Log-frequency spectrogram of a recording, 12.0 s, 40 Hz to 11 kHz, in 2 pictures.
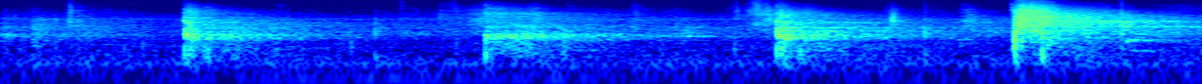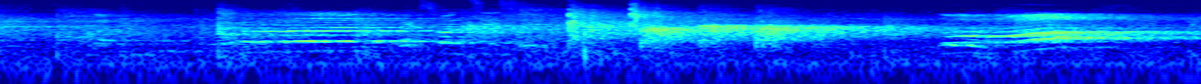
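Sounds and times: tennis ball struck by racket: 0.1s - 6.0s.

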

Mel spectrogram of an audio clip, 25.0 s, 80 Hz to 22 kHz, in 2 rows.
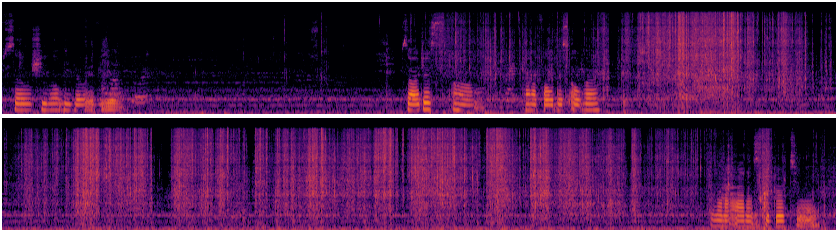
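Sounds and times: tissue paper crinkling: 6.1s - 25.0s.

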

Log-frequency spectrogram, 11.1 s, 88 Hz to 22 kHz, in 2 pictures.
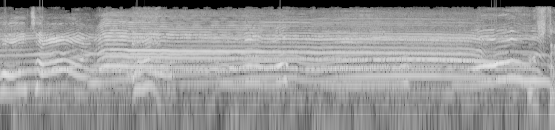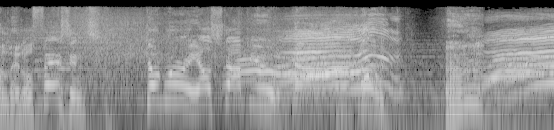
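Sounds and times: cartoon children yelling: 0.0s - 5.6s, 7.9s - 9.6s, 10.4s - 11.0s.

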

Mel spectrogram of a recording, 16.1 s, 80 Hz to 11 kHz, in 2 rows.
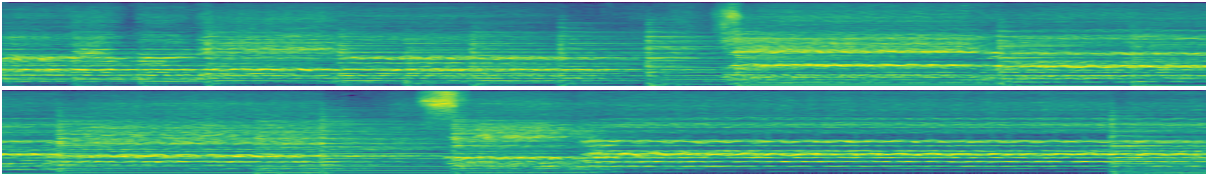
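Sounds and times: church choir singing chords: 0.0s - 16.0s.

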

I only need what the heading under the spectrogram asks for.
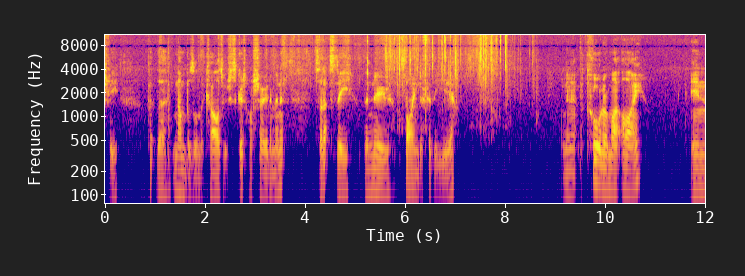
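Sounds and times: plastic packaging crinkling: 3.3s - 8.7s.

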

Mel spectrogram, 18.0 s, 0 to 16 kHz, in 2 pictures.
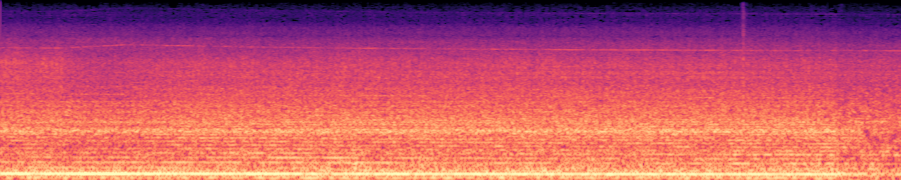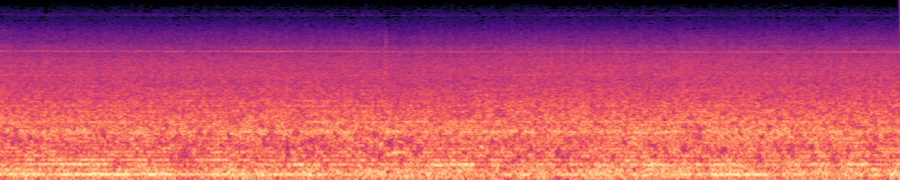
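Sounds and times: faint high engine whine: 0.0s - 18.0s
turboprop engine running: 0.0s - 18.0s.

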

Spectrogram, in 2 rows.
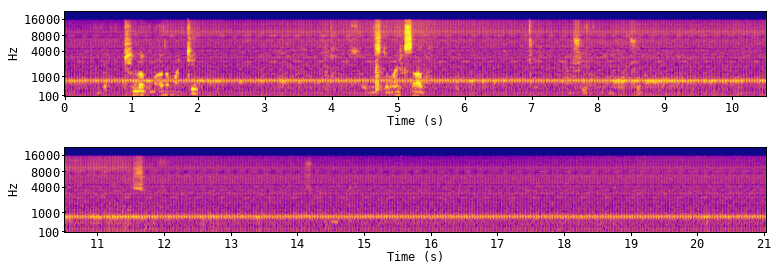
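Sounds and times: constant mid-pitched tone: 0.0s - 21.0s
electrical hum and hiss: 0.0s - 21.0s.

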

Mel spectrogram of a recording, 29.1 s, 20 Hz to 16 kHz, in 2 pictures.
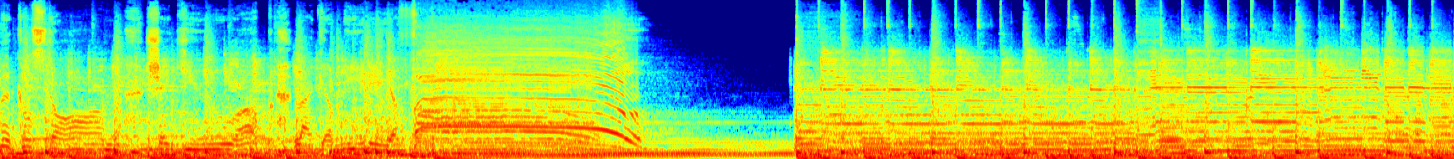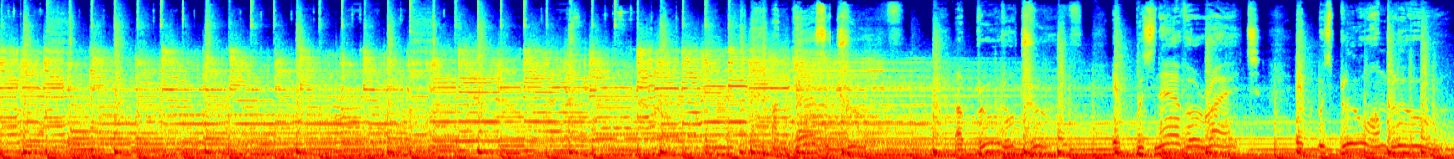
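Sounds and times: instrumental rock band playing: 0.0s - 29.0s.

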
